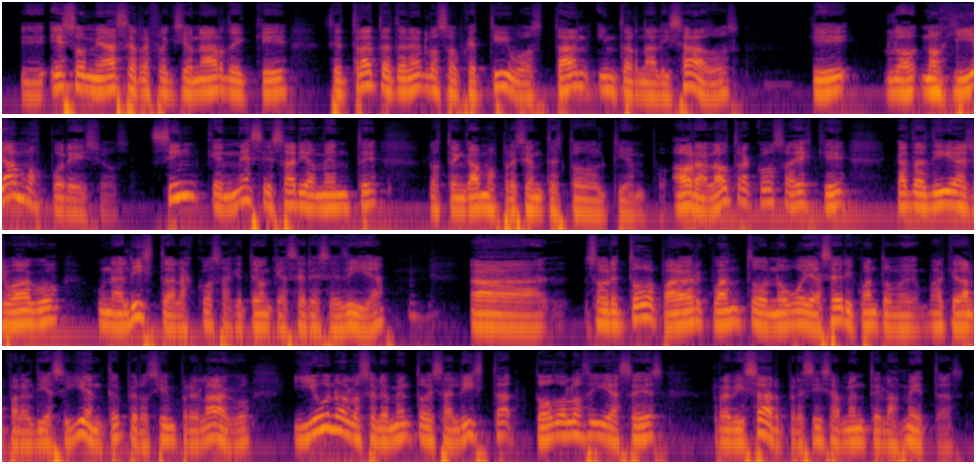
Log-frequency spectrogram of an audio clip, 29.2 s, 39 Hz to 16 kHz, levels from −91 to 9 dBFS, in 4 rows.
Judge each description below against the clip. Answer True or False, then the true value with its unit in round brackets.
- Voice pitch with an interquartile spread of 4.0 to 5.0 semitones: True (4.6 semitones)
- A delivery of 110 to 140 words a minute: False (185 wpm)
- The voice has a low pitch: True (125 Hz)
